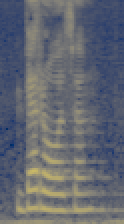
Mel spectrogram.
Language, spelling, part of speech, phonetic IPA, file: Belarusian, бяроза, noun, [bʲaˈroza], Be-бяроза.ogg
- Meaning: birch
